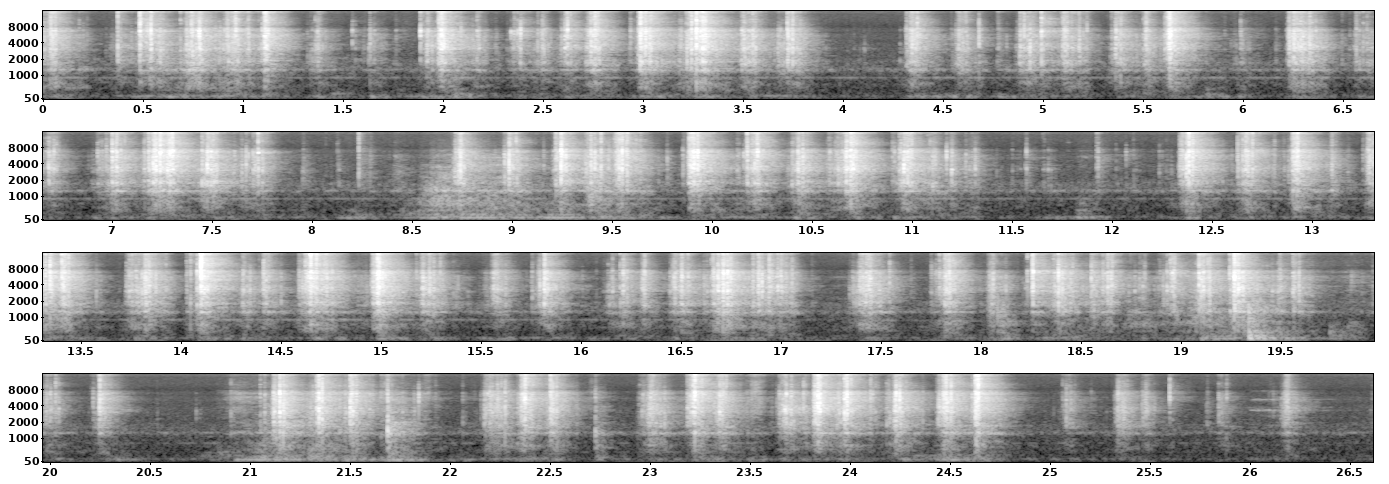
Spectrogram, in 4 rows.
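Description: Plastic 4x4 speed cube being solved by hand: its layers turned in quick runs of clicking and rattling, broken by short pauses every few seconds.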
